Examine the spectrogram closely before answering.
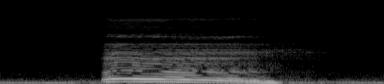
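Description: A young man lets out a long drawn-out exclamation.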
